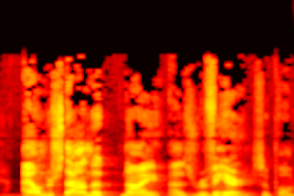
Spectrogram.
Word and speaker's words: Revere: famed Patriot Paul Riv I did call it ravy for quite a while and now I'm wondering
